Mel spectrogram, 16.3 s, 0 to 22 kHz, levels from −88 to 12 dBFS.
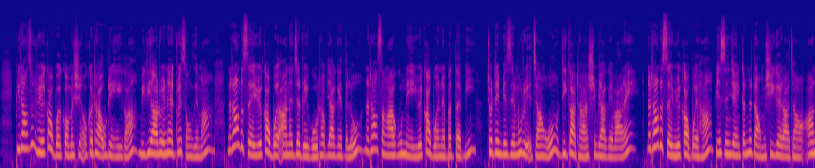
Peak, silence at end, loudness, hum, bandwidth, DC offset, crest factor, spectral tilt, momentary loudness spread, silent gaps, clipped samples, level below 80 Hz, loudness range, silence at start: -12 dBFS; 0 s; -28 LUFS; none; 15 kHz; under 0.1%; 16 dB; -5.5 dB/octave; 7 LU; none; under 0.1%; -64 dBFS; 1 LU; 0.3 s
